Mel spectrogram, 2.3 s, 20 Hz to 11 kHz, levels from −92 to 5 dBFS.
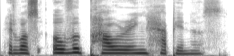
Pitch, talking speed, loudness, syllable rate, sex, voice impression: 195 Hz, 100 wpm, -16 LUFS, 5.1 syllables/s, female, feminine, adult-like, tensed, powerful, slightly bright, clear, intellectual, calm, friendly, reassuring, lively, slightly sharp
